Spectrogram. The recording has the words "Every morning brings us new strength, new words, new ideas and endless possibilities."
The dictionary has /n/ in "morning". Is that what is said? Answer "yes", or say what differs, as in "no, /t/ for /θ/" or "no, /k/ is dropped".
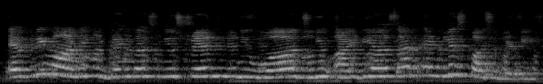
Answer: yes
